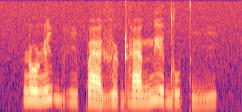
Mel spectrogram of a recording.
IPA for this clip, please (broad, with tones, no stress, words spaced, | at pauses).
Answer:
ɳo˥ ɳi˥bʱi˧pæ˧˩ vʲo˧ɖʱæ˧ mʲe˥˧du˧t̪i˩˧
